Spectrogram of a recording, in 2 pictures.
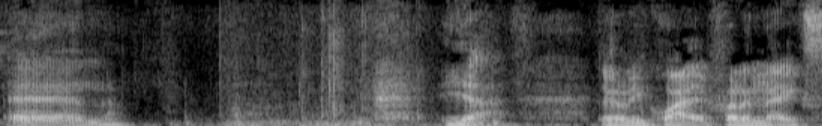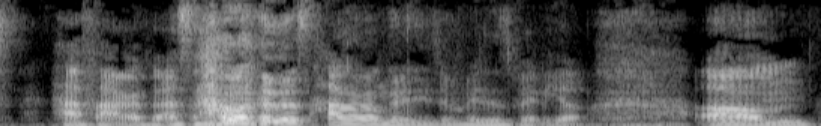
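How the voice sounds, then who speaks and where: A man's voice: low voice, animated, normal speed, long pauses, breathy edge. A man in his twenties talking casually to his viewers, rambling and cursing freely with lots of restarts and fillers. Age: 20s. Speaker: vlogger. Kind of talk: casual rambling monologue to camera.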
